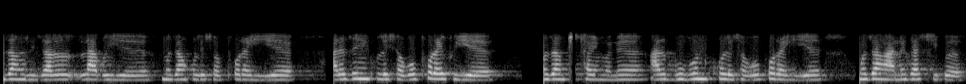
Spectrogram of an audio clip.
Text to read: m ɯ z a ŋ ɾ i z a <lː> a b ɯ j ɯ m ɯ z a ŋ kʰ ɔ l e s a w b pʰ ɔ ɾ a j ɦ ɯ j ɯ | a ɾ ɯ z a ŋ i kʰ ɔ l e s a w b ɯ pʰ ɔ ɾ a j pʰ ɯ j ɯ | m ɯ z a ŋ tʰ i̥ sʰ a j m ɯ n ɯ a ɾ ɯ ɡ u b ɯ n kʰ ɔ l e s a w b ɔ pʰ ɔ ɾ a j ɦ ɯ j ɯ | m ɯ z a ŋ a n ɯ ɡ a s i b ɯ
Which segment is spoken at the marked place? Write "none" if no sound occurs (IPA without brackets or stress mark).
lː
